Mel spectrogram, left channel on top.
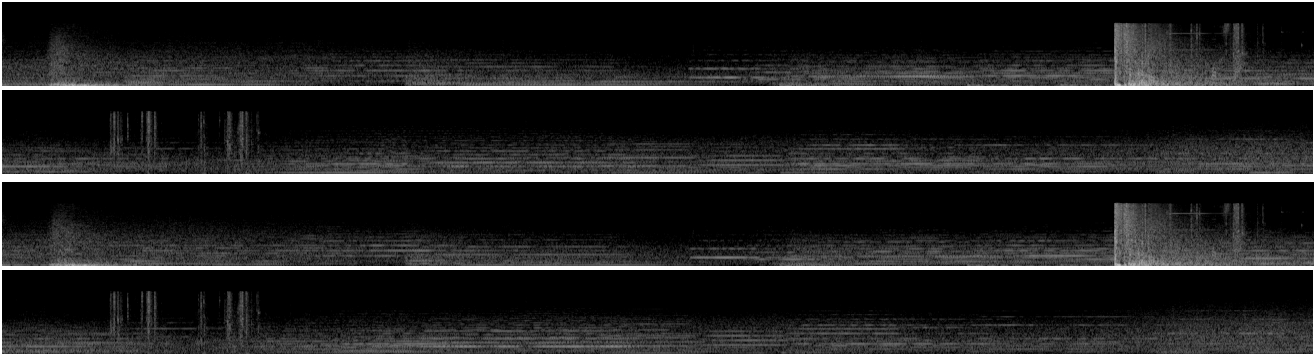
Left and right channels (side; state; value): both; normal; correlation 0.73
